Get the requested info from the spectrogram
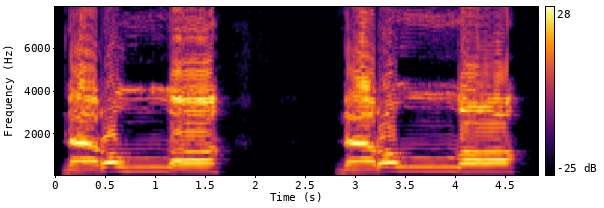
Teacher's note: لفظ اللہ کے نام سے پہلے زبر ہے تو لفظ اللہ کے نام کو موٹا کرنا ہے.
